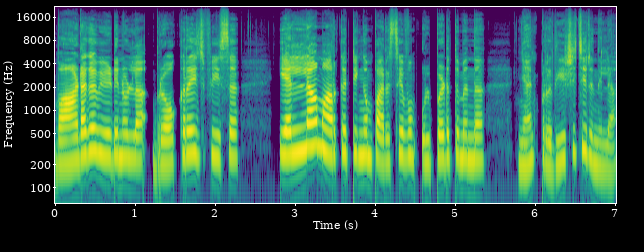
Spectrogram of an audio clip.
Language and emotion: Malayalam, surprised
